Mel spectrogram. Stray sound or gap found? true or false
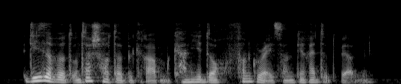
false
